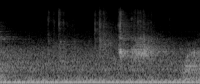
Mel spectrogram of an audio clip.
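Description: Egg being pulled open over a steel mixing bowl, with faint small clicks of shell handling over a steady low hum.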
